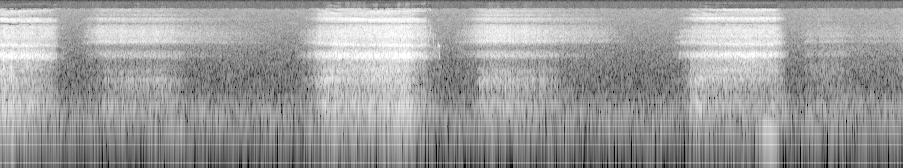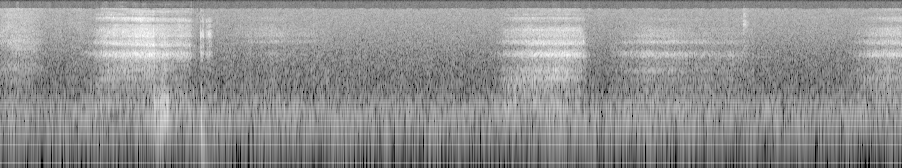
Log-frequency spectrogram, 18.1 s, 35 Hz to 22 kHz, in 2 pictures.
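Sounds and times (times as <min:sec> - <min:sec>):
dog snoring: 0:00.0 - 0:02.1, 0:03.0 - 0:06.0, 0:06.8 - 0:08.4, 0:09.9 - 0:11.2, 0:14.0 - 0:16.2, 0:17.6 - 0:18.0.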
